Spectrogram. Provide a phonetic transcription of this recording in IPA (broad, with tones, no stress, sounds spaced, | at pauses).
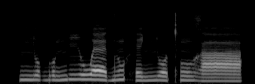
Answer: ɲ o˨ ɡʷ e˨ ŋ iː˦ w ɛ˦˨ d ũ˦ h e˨ ɲ o˦˨ tʰ ũ˦ ɣ aː˨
